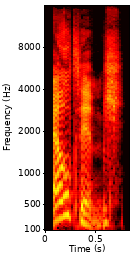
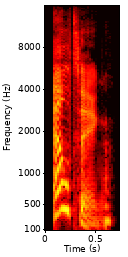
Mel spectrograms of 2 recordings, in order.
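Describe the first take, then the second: First: The name ends with a soft G sound. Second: The name ends with a hard G sound.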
